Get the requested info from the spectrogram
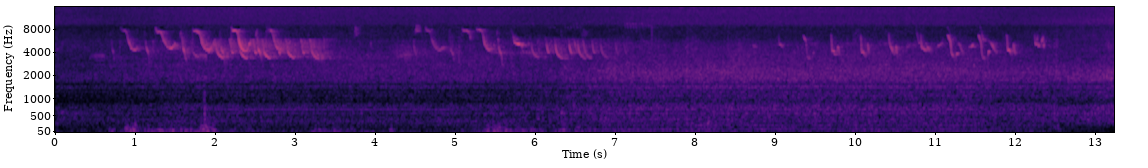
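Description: A songbird singing in three phrases of rapid, falling high notes, over a faint steady outdoor rumble.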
